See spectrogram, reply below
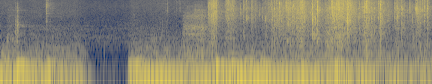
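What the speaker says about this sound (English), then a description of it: "Let me just take this thing out of the wrapper so I stop crumpling this damn wrapper all over everything." A plastic wrapper is crumpled loudly and close by in bursts of crinkling. A brief silence falls before the crackling resumes, harsher and more continuous.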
